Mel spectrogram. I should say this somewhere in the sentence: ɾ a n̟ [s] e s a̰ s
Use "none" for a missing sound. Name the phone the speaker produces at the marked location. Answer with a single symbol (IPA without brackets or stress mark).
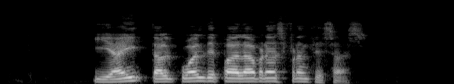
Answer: θ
